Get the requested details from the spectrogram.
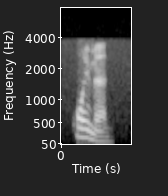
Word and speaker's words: Hoyman: Hoy rhymes with boy and man. Boy, man, Hoyman.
